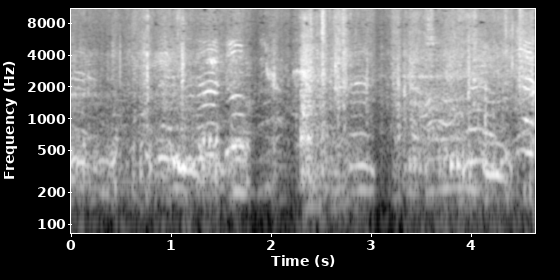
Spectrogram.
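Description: Pigeons kept by a fancier coo close by, repeated soft throaty calls in short phrases with brief pauses, fairly faint overall.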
